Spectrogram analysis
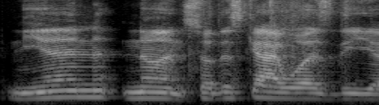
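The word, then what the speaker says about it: Nien Nunb: Nien Nunn.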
